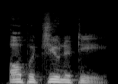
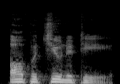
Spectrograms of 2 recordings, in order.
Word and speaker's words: opportunity: British pronunciation में इसको बोलेंगे अपॉर्चुनिटी। अपॉर्चुनिटी। इस शब्द में 5 शब्दांश हैं।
